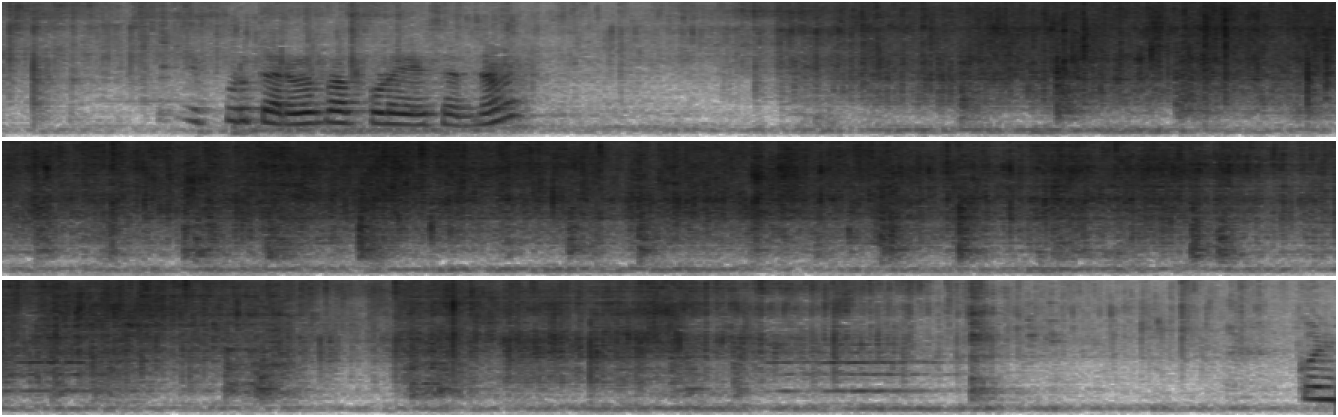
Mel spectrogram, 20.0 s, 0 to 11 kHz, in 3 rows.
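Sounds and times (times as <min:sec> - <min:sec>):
food sizzling in hot oil: 0:00.0 - 0:19.8
steel spoon scraping pan: 0:04.7 - 0:18.7.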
